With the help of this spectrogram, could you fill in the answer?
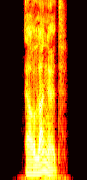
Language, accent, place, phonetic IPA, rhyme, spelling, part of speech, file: German, Germany, Berlin, [ɛɐ̯ˈlaŋət], -aŋət, erlanget, verb, De-erlanget.ogg
- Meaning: second-person plural subjunctive I of erlangen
